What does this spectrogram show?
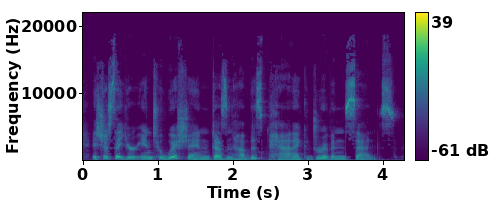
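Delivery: ordinary talk, nothing marked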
